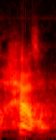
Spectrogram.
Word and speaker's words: hasn't: I hear a lot of people say hasn't and haven't. It's wrong to say hasn't or haven't. It's haven't and hasn't. The stress is on the first syllable.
